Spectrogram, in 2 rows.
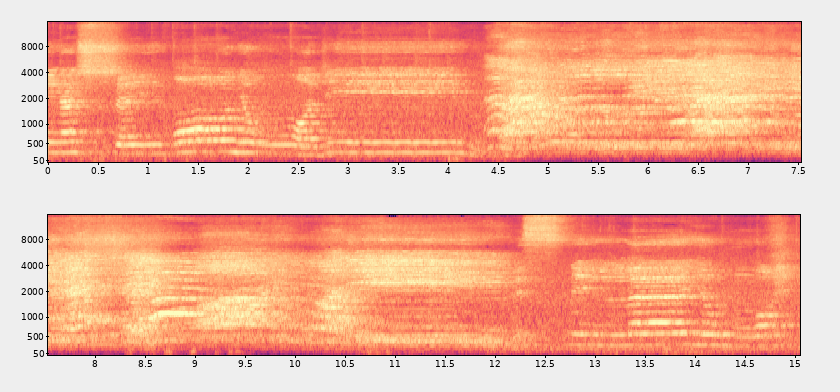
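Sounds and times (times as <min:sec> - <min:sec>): group of voices chanting: 0:04.4 - 0:12.3.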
